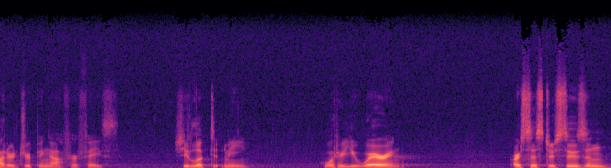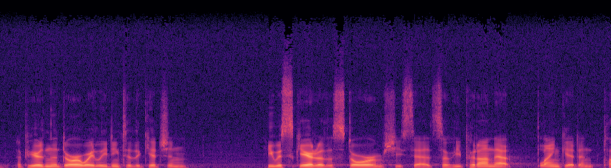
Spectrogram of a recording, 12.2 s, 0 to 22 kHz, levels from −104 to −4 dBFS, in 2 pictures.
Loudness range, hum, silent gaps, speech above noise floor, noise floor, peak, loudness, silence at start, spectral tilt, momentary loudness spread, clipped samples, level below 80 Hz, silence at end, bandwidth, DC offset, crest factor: 2 LU; none; none; 34 dB; -65 dBFS; -8 dBFS; -30 LUFS; 0 s; -4.5 dB/octave; 16 LU; under 0.1%; -70 dBFS; 0.2 s; 19 kHz; under 0.1%; 24 dB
